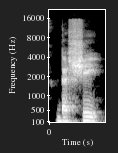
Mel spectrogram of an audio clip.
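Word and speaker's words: does she: இங்கே பாருங்கள், டஸ்ஸு ஷீ, டஷ்ஷி, இந்த வார்த்தையில் நீங்கள் சொல்லி சொல்லி பழகுங்க. இதுதான் அதோட கரெக்டான ப்ரொனன்சியேஷன்.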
